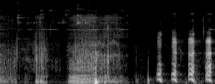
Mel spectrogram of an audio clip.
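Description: A dog, Skeeter, tugs at a tiny squirrel squeak toy: a stretch of scuffling, noisy tugging, then a quick run of about five short, sharp squeaks in an even rhythm. No one speaks.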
